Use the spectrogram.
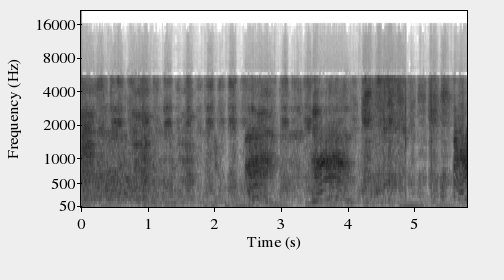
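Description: A dog pants hard and fast, a steady run of raspy, breathy huffs that stay loud and continuous for several seconds with no voices over them.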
